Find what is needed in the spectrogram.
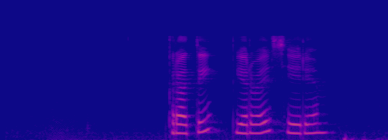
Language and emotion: Russian, neutral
